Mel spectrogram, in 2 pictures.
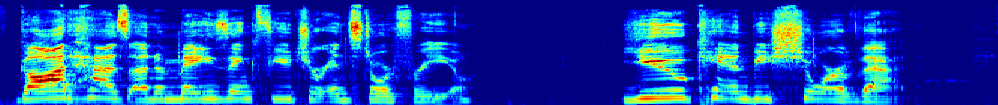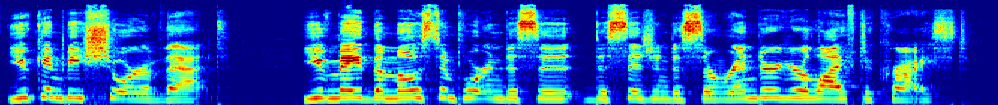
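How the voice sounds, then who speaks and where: A bright, sharp, raised and projected voice with fairly even intonation at a fairly slow pace. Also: woman, high pitch for a woman. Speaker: preacher and podcast host. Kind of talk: fervent prayer and sermon exhortation, urging listeners to surrender their pain to God. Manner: impassioned, pleading, earnest; emphatic, rhythmic repetition building intensity.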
